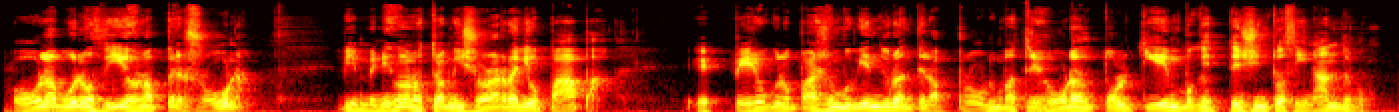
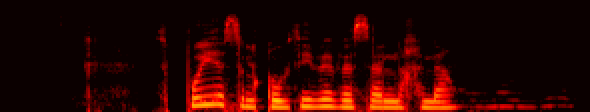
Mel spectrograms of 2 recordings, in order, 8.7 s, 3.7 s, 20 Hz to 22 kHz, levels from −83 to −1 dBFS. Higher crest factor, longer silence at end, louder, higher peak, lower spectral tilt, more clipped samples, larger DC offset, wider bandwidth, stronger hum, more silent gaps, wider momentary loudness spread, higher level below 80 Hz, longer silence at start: about the same, 16 dB vs 16 dB; second, 0.2 s vs 0.5 s; first, -16 LUFS vs -38 LUFS; first, 0 dBFS vs -24 dBFS; about the same, -4.5 dB/octave vs -5 dB/octave; neither; neither; first, 18.5 kHz vs 13 kHz; neither; neither; about the same, 9 LU vs 7 LU; first, -40 dBFS vs -72 dBFS; second, 0.1 s vs 1 s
